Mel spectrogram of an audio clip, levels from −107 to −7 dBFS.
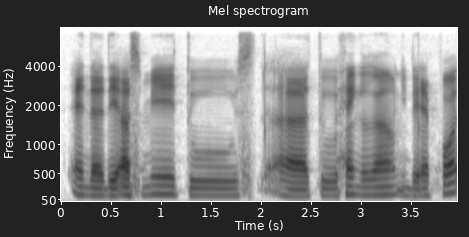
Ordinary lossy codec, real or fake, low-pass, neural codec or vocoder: none; real; 7.2 kHz; none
